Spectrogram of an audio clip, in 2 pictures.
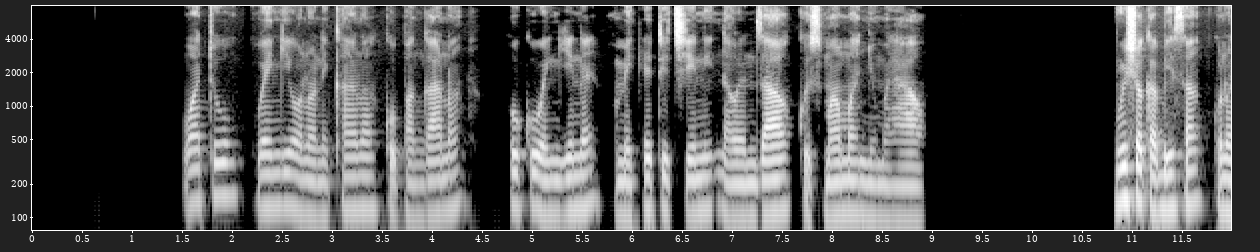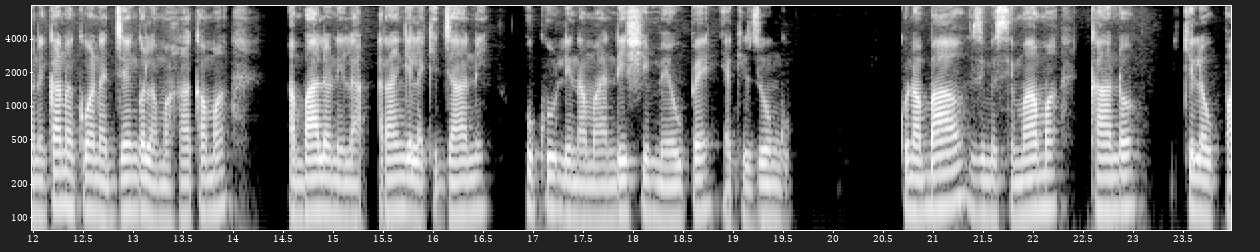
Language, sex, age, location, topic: Swahili, male, 18-24, Kisumu, government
